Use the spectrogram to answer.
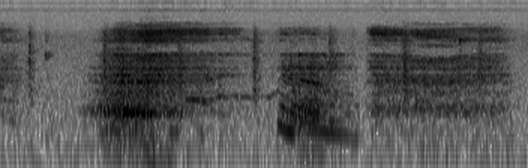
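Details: An adult with a cold in an intense coughing fit: harsh, noisy coughing in three long bursts, with rough, wheezy breathing between them.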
